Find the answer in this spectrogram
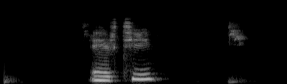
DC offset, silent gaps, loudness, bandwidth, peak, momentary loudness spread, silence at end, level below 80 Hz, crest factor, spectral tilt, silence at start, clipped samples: under 0.1%; 0.34-0.81 s, 1.75-1.94 s, 2.04-2.25 s; -29 LUFS; 9.4 kHz; -14 dBFS; 15 LU; 0.45 s; -74 dBFS; 18 dB; -5 dB/octave; 0.05 s; under 0.1%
